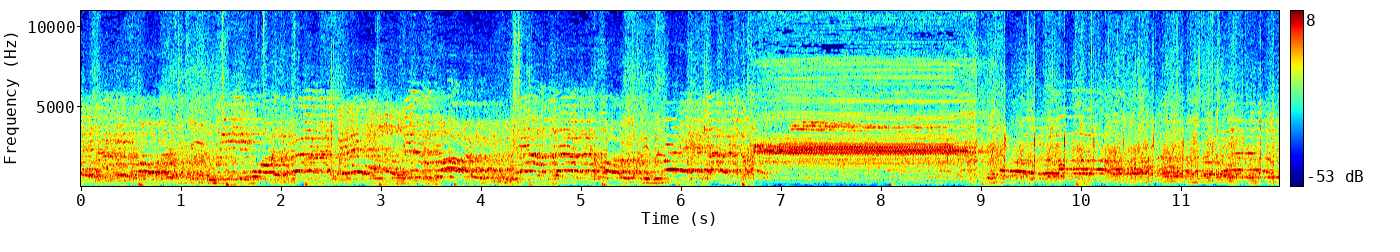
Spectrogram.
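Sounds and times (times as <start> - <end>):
crowd chatter and cheering: 0.0 - 11.9
scoreboard horn buzzing: 6.7 - 9.4.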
